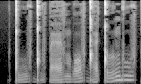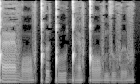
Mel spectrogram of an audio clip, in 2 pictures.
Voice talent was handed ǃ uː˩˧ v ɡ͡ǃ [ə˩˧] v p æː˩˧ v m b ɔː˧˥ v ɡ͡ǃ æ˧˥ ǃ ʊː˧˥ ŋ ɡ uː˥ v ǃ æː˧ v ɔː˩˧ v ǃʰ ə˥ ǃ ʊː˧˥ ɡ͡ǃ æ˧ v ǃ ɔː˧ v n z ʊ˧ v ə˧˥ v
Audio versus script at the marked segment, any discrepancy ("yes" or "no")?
yes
